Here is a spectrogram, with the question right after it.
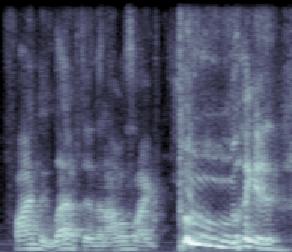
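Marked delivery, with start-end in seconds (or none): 1.8-2.4 sudden loud burst of relief; explosive pooh. Retold or imitated. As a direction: blow it out like a release. Abuser left, release.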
